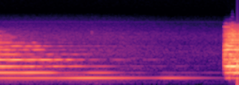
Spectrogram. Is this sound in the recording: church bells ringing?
yes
